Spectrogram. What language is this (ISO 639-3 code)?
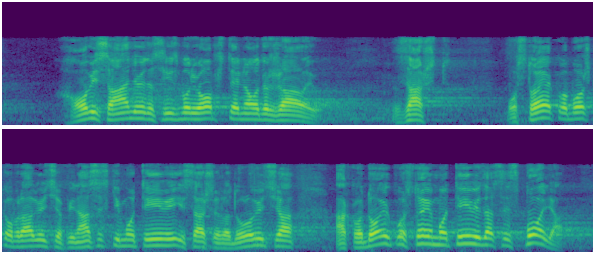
srp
